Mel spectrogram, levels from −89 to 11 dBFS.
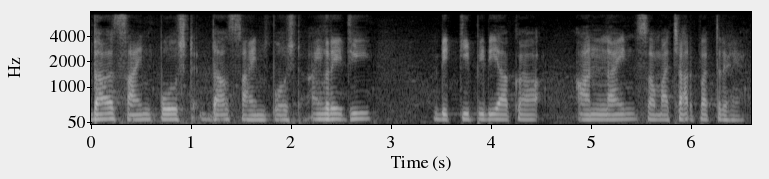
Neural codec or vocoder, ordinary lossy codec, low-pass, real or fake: codec, 16 kHz, 1.1 kbps, Voila-Tokenizer; none; none; fake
